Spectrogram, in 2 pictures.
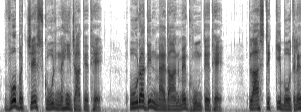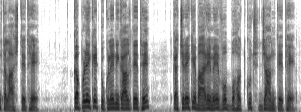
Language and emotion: Urdu, neutral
